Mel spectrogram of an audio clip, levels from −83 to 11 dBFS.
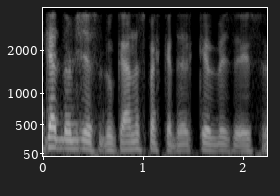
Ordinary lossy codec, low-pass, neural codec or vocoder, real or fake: none; 3.6 kHz; codec, 16 kHz in and 24 kHz out, 0.4 kbps, LongCat-Audio-Codec, two codebook decoder; fake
